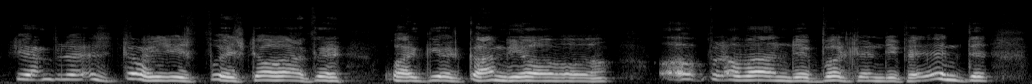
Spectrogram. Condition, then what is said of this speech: Cerebral palsy. Hemos visto que tiene alguna dificultad para hablar, pero se le entiende perfectamente, ¿no?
